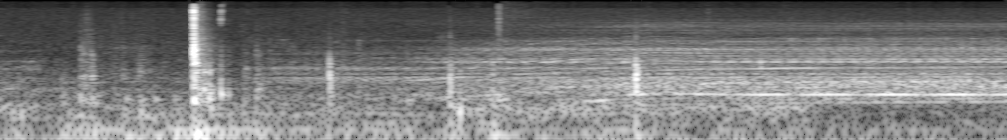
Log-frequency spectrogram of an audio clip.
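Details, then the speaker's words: Friend's Macintosh Classic II after CRT replacement, powered up for floppy-connector voltage checks: faint steady whir and high hum after a few clicks, fan and hard drive spinning normally; no startup chime, capacitors suspected. "You can hear the fan going, hear the hard drive going, because I do have that plugged in to have a good load."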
